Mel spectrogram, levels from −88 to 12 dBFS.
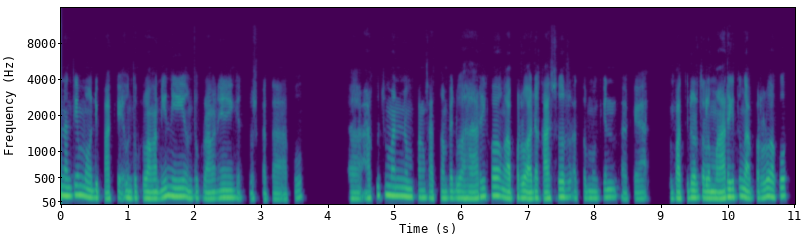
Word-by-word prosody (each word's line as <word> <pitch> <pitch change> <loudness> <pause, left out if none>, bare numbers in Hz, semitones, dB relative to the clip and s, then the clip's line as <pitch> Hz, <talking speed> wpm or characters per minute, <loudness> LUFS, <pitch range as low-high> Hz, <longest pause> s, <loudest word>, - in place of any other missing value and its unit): nanti 160 +2 +3
mau 155 -5 +3
dipake 120 -3 -3
untuk 120 -1 -1
ruangan 115 -1 +2
ini, 150 0 +4
untuk 120 -1 -3
ruangan 115 +1 -2
ini," 130 +1 +2
gitu. 120 - -12
Terus 110 - -9
kata 100 -1 -8
aku, 125 +6 -9 0.7
"Eee, 110 -1 -2
aku 160 +8 -4
cuman 170 -2 +3
numpang 145 -3 +1
1 120 -2 -4
sampe 120 0 -2
2 120 -1 0
hari, 120 +7 +1
kok, 165 -3 +2
enggak 120 +1 +2
perlu 125 0 +2
ada 120 +2 +2
kasur 140 +5 0
atau 125 -1 -8
mungkin, 135 +4 -3
eee, 110 -3 -7
kayak 110 +1 -7 0.3
tempat 115 +1 +1
tidur 130 +2 +2
atau 125 -2 -2
lemari, 120 +4 +5
itu 145 - -9
enggak 125 -3 +2
perlu 130 +5 +1
aku. 155 +4 -1
125 Hz, 205 wpm, -22 LUFS, 115-140 Hz, 0.7 s, lemari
